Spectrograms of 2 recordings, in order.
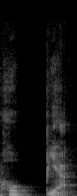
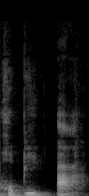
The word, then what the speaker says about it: hopya: It's not an I, it's a Y, hopya. Hopya, not hopia, right? Hopya. Now, in other languages, yeah, it's probably spelled with an Hopia, but it's definitely not going to be pronounced as hopia. It's hopya.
